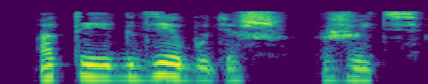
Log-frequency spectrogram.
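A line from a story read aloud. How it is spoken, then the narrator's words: Trembling female question. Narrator (Russian): спросила Пэрис дрогнувшим голосом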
